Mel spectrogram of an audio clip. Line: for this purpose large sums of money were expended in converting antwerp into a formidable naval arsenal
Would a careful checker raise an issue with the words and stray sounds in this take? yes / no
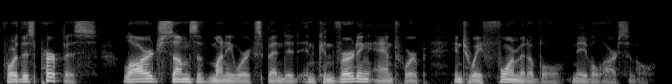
no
